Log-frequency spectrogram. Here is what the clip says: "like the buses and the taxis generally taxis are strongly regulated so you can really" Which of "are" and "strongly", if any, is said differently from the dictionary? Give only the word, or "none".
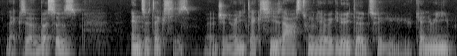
strongly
